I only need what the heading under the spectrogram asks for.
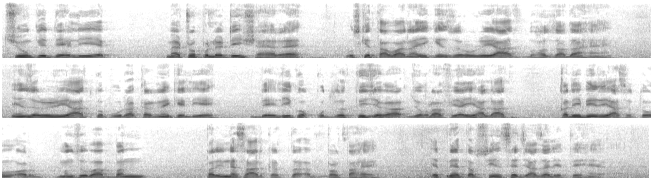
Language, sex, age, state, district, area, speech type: Urdu, male, 60+, Delhi, North East Delhi, urban, spontaneous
